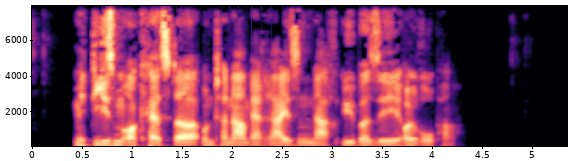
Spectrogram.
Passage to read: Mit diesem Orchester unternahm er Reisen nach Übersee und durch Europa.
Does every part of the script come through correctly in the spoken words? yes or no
no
